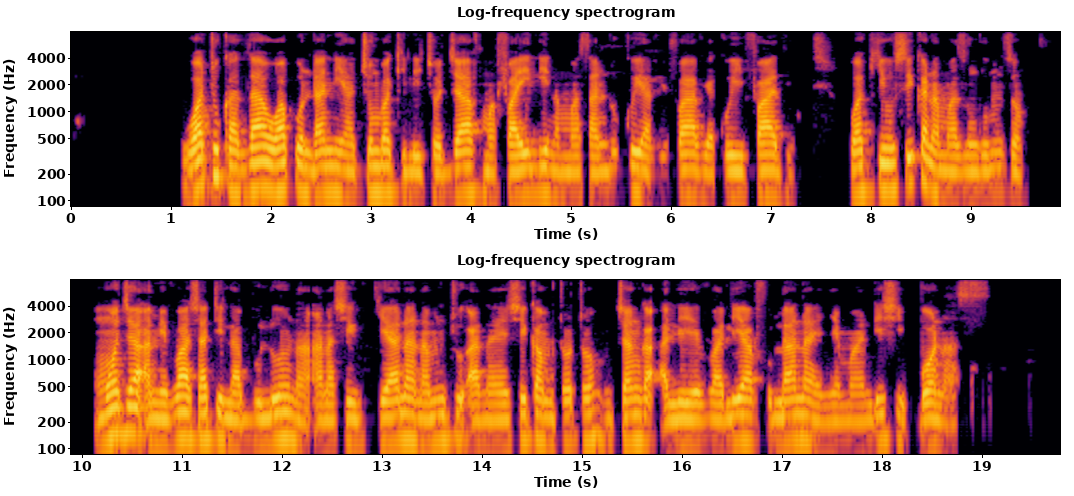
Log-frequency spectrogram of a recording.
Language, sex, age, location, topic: Swahili, male, 18-24, Kisumu, health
